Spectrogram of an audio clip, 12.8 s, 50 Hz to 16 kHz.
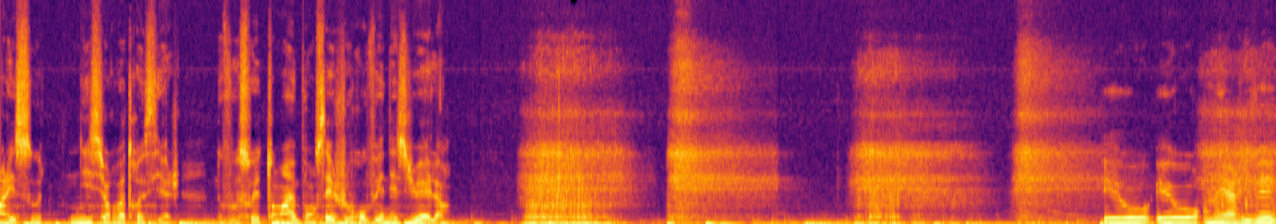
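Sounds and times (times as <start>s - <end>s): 
speech: 0.1s - 5.5s, 11.0s - 12.7s
person snoring heavily while asleep: 5.2s - 7.9s, 8.5s - 11.2s, 12.0s - 12.7s.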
